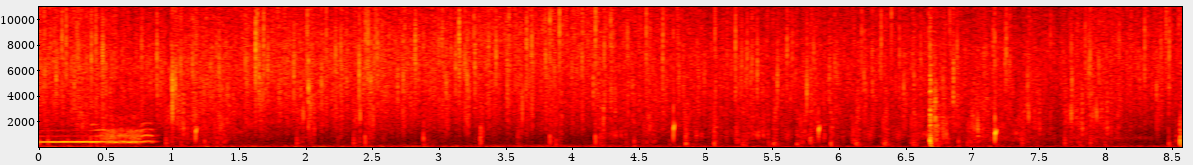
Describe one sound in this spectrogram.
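A pickaxe taps rapidly at stone blocks.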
